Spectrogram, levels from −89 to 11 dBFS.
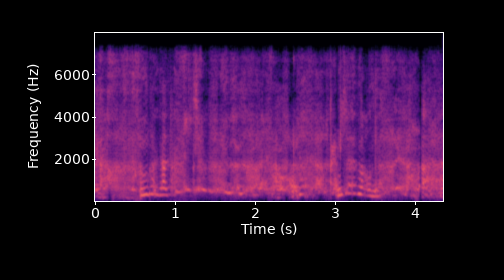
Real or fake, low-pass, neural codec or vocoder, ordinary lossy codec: fake; 7.2 kHz; codec, 24 kHz, 1.5 kbps, HILCodec; none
